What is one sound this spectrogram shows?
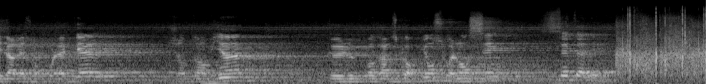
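An older man speaks formally through a microphone in a large echoing hall.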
